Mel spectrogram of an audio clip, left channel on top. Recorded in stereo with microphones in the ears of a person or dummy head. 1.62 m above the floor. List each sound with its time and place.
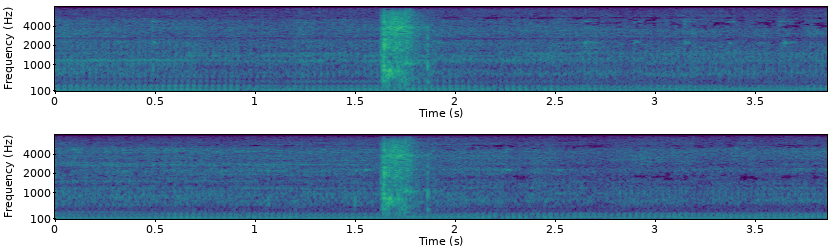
1.6 s tearing paper: 10° left (ahead or behind)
